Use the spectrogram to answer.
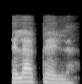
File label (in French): "elle appelle", frances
